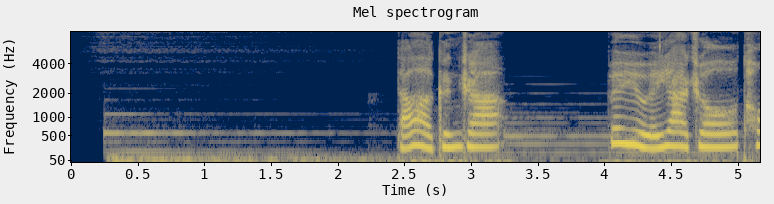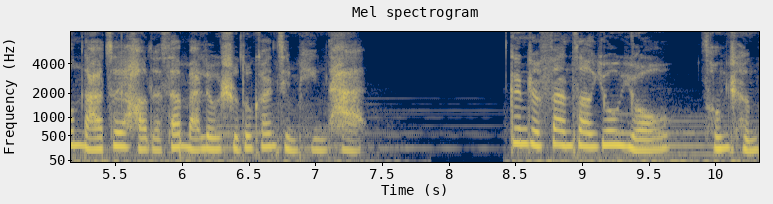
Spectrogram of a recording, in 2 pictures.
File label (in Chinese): 女 宣传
